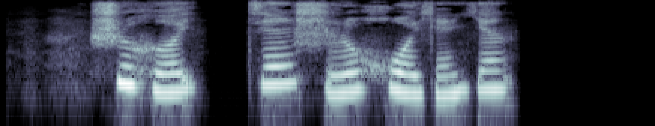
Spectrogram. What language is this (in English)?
Chinese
